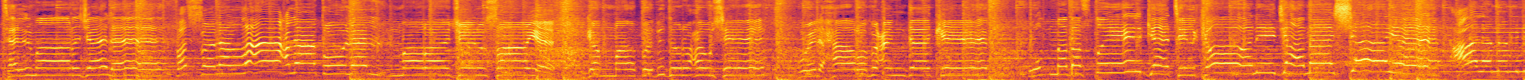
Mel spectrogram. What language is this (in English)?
Arabic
